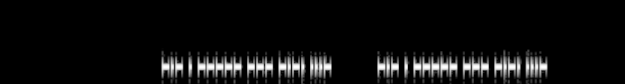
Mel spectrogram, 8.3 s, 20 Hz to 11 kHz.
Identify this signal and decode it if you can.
Morse code, heard as a keyed tone, about 37 wpm, 700 Hz. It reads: KE0OCV KE0OCV
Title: USA Call Signs - 6 Characters - Repeated 2x - 40wpm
